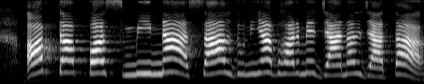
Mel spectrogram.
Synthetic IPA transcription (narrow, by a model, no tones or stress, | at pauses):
əbt̪ɔpəsminasald̪ʊnijabʱəɾmẽd͡ʒanəld͡ʒaːt̪a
